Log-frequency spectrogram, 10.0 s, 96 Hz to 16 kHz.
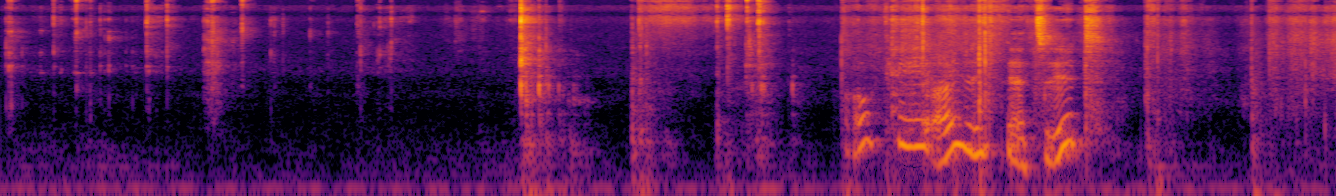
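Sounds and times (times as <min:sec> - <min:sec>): paper rustling: 0:06.7 - 0:07.8, 0:08.6 - 0:10.0.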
